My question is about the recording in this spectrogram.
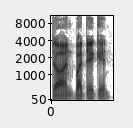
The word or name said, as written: ta'n pa tegen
